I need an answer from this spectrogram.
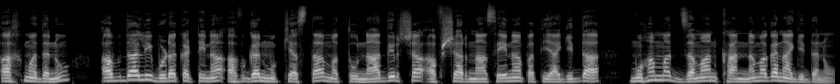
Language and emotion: Kannada, neutral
